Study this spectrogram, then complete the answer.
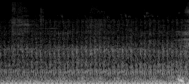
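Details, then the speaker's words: Isuzu D-Max four-door pickup diesel, idling just after starting; steady low diesel rumble with an even, unhurried beat and no knocks or misses, a normal healthy idle. "สตาร์ทติดง่ายครับผมโอ้เครื่องไฟตามขาอยู่เสียงยังดีอยู่ครับผมเครื่องยนต์"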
